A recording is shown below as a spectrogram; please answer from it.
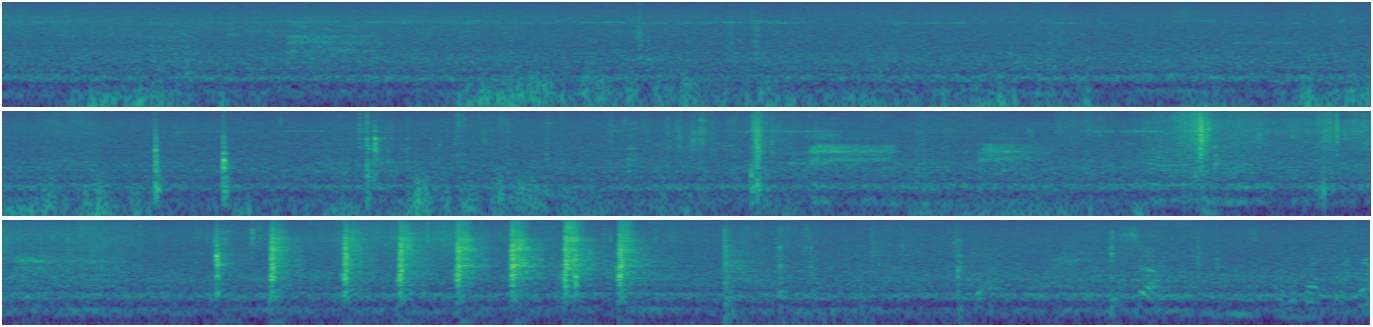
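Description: Bees buzz in a dense, continuous drone during a hive inspection, loud and close, with a few sharp knocks and clicks near the end as the hive is handled.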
